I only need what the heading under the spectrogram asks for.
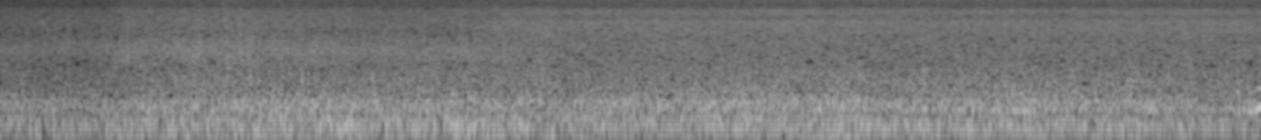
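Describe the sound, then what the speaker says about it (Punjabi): Hailstones drum on a fiber roof during a Punjab storm in late February, a dense, loud, continuous patter like heavy rain that swells after the first second and holds steady. "ਦੇਖ ਰਹੇ ਹੋ ਉੱਪਰੋਂ ਗੜੇ ਡਿੱਗ ਕੇ ਛੱਤ ਤੇ ਵੱਜ ਕੇ ਥੱਲੇ ਆ ਰਹੇ"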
